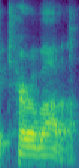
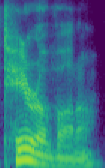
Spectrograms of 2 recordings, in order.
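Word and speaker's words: Theravada: me how to say tarabata so uh extreme although technically it's teravada taylor again this is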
